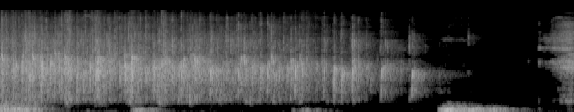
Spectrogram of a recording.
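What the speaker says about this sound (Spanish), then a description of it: "lo puedan recibir con un fuerte aplauso al matrimonio Cristales" A church congregation breaks into loud applause to welcome the married couple Álvaro and Susan Cristales, dense clapping with a few low thumps, thinning out after about four seconds into scattered claps and quiet.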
